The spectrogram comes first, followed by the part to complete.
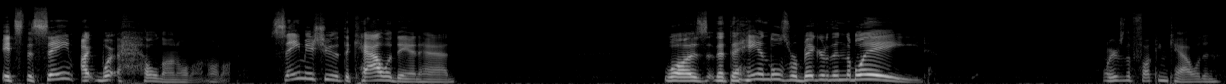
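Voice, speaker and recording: Losing his voice to hoarseness, this young man chats casually on his livestream with big, all-over-the-place pitch swings from a high register. He swears and breaks into rapid mock voices, recorded dry and close without any room echo.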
